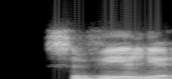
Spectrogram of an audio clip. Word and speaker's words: Siviglia: Siviglia is spelled S-I-V-I-G-L-I-A.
